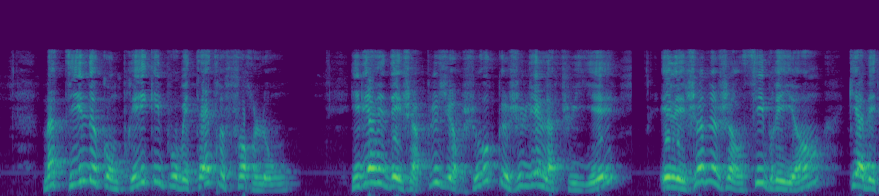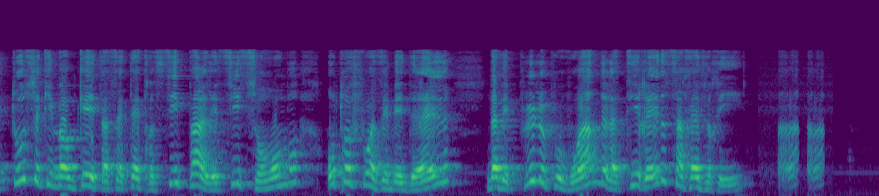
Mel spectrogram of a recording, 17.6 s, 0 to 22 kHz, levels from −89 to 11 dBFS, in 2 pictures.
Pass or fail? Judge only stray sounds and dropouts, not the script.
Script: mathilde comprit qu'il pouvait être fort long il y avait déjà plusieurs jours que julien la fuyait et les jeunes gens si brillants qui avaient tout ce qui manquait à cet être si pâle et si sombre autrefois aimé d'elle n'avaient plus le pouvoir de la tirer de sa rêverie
fail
